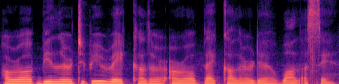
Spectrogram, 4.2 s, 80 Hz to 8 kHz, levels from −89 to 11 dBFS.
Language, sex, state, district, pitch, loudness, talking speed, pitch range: Nagamese, female, Nagaland, Dimapur, 160 Hz, -14 LUFS, 170 wpm, 150-175 Hz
